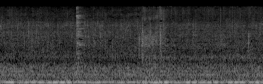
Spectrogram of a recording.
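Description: Onions fry in a pan with salt, turmeric and dried mango powder for bread poha, making a steady close sizzle broken by soft scraping stirs.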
